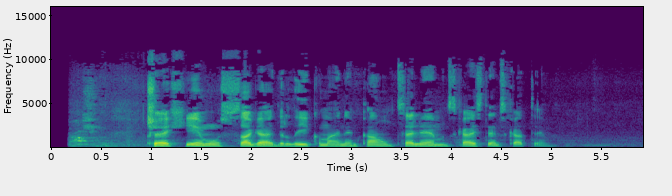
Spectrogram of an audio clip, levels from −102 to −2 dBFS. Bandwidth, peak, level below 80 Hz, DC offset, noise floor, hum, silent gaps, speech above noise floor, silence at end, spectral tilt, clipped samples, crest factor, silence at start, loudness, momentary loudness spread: 11 kHz; -2 dBFS; -64 dBFS; under 0.1%; -61 dBFS; none; none; 40 dB; 1 s; -4.5 dB/octave; under 0.1%; 22 dB; 0.2 s; -22 LUFS; 16 LU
